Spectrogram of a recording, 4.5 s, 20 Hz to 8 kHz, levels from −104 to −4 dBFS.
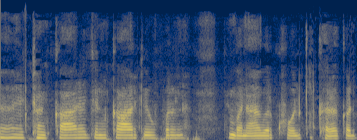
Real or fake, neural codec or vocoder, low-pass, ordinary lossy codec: fake; codec, 16 kHz, 16 kbps, FreqCodec, smaller model; 7.2 kHz; AAC, 32 kbps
